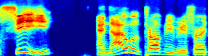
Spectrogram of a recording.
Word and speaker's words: phi: sometimes people calling it fi because that's what. Sab Matsumoto: It is often pronounced in America, you know, like if you have a Phi beta Kappa or something that's not fee beta Kappa right so.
